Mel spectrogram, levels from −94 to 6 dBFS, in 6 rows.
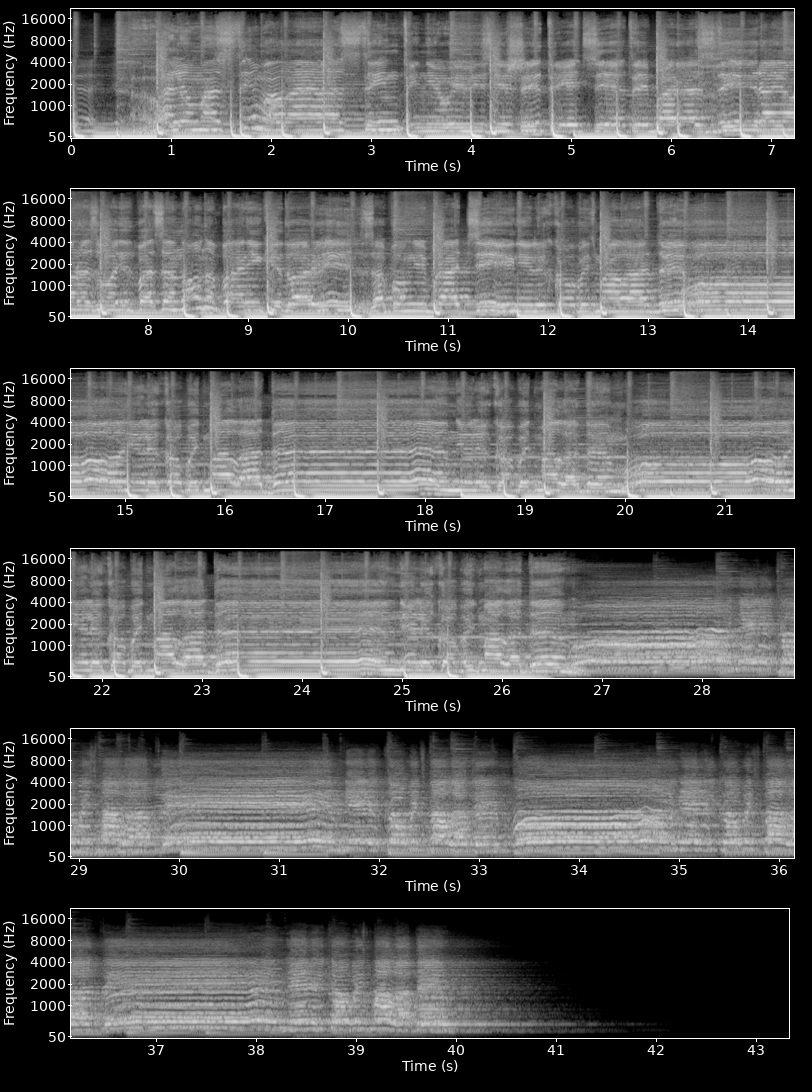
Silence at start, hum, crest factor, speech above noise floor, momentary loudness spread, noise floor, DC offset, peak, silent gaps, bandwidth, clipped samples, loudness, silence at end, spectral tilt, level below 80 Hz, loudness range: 0 s; none; 10 dB; over 82 dB; 9 LU; under -90 dBFS; under 0.1%; 0 dBFS; none; 19.5 kHz; under 0.1%; -11 LUFS; 3.05 s; -5 dB/octave; -14 dBFS; 8 LU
